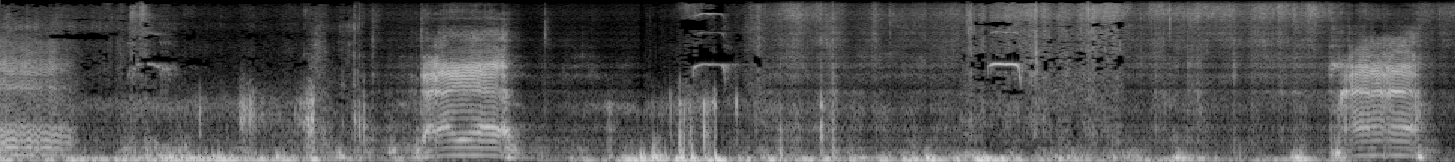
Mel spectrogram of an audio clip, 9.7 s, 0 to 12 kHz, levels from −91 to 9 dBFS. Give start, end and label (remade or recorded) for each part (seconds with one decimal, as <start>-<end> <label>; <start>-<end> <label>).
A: 0.0-2.4 recorded; 2.4-4.3 remade; 4.3-5.1 recorded; 5.1-6.4 remade; 6.4-7.5 recorded; 7.5-9.7 remade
